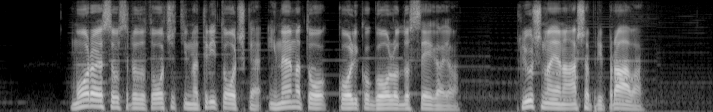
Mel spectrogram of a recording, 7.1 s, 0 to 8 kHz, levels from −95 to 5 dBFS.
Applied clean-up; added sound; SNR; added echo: neural separator model SepFormer DNS4.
